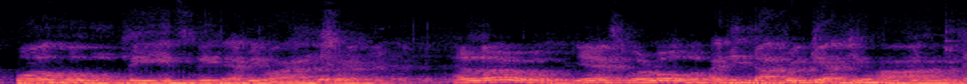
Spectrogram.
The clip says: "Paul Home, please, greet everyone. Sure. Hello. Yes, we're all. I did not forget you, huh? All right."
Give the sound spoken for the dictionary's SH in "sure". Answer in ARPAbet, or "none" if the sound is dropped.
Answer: S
